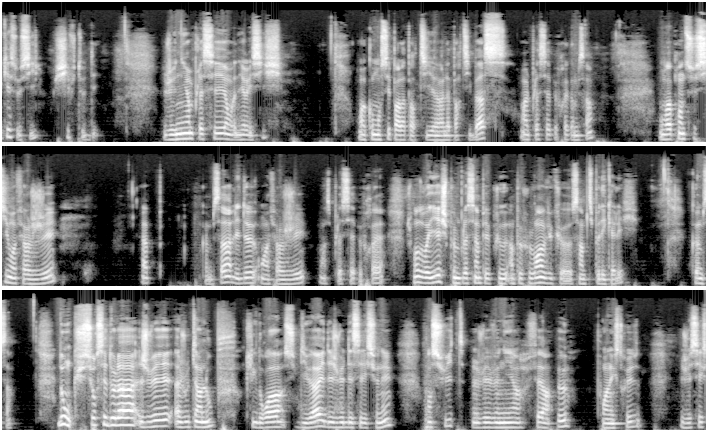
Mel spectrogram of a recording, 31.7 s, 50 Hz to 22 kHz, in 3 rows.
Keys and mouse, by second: 0.9 shift+d, 3.9 click, 4.0-7.9 ctrl+middle drag, 6.4 g, 7.9 click, 8.8 Tab, 9.6 click, 10.3 g, 13.4 shift+click, 14.2 g, 16.2 click, 20.1-23.4 ctrl+shift+middle drag, 23.4-25.7 right drag, 25.7 shift+click, 26.0-30.5 middle drag, 27.9 KP_1, 29.2 e, 30.8 click.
